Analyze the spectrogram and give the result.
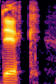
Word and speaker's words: DIC: I think it was a big thing, you know, like, I think they're both early 90s, and that I think DIC is pronounced Dick, but that was a huge thing, and they put out both of these, and...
